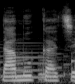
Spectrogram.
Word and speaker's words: 나뭇가지: 안녕하세요 콩 스프 한국어 교실입니다 오늘은 나무까지 의 발음과 표기에 대해서 알아보도록 할게요 오늘 다룰 내용은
